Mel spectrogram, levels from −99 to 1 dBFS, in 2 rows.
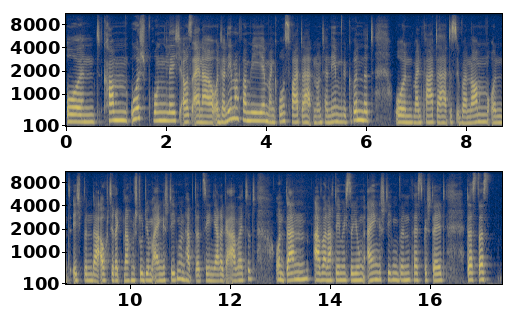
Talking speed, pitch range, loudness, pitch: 160 wpm, 190-225 Hz, -22 LUFS, 200 Hz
